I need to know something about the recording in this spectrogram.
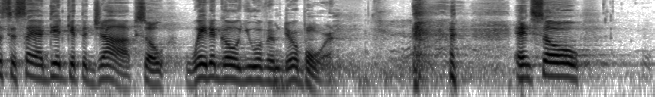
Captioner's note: laughter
